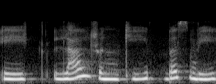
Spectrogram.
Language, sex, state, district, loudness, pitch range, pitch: Hindi, female, Bihar, Gaya, -12 LUFS, 245-270 Hz, 255 Hz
